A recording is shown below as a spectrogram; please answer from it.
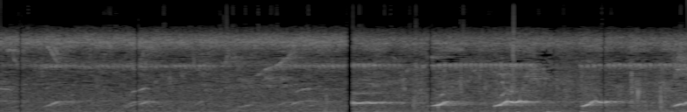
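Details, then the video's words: A distant white-handed gibbon (Hylobates) howls in rainforest in Kedah or Perlis, northern Malaysia, with rising, hooting notes about once a second over steady insect buzz. "Travel Naturewalk Birding Raptor Gibbon howling in rainforest"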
